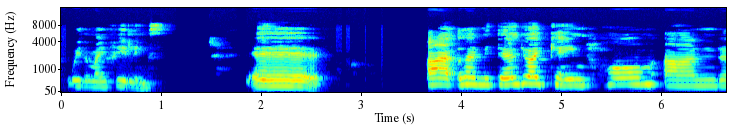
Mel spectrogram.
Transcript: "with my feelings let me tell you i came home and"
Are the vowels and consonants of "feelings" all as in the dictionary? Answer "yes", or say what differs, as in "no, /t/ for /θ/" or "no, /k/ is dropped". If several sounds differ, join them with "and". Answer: no, /s/ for /z/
